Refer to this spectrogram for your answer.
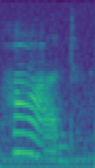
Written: pod

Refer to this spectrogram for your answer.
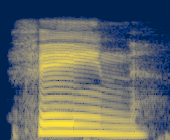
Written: fain

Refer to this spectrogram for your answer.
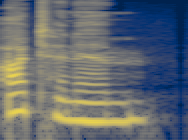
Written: autonym

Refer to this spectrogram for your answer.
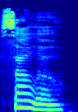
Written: sallow

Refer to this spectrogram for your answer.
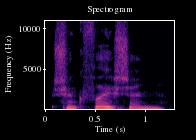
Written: shrinkflation

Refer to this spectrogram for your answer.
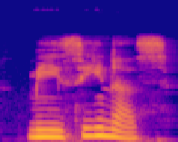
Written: maecenas

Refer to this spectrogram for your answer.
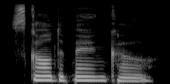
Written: scaldabanco

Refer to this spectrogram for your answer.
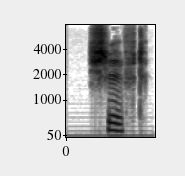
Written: shrift

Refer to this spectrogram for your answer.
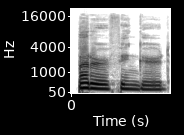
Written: butterfingered

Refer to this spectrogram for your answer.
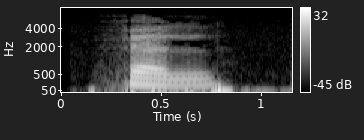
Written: fell

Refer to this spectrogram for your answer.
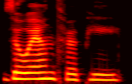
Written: zoanthropy

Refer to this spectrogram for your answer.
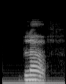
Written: bluff

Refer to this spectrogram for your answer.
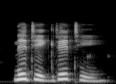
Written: nitty-gritty

